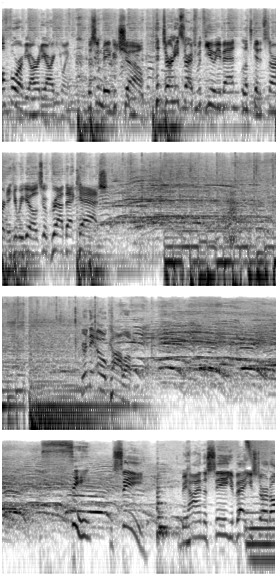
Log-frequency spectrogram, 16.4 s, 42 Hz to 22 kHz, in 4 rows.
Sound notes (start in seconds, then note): 1.0 laughter; 7.0 audience applause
